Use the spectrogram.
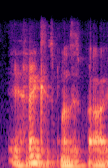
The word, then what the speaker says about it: Mothersbaugh: fact Mark Mothersbaugh Mothersbaugh how do you say mothersbaugh mother's bar oh yeah yeah he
